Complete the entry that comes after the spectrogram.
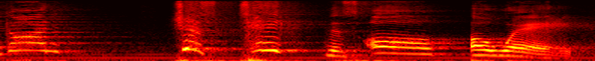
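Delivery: high then slow, drawn-out begging; weary plea. Acted. Jesus in the garden begging God to take it away. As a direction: stretch it out, pleading for relief.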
